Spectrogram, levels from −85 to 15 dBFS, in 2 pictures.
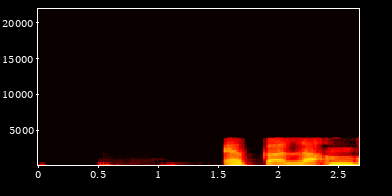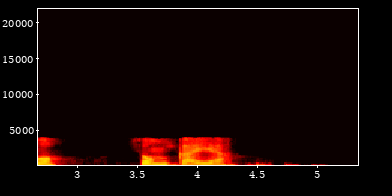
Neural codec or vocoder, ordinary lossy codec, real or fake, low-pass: codec, 24 kHz, 1.2 kbps, DualCodec; AAC, 16 kbps; fake; 7.2 kHz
